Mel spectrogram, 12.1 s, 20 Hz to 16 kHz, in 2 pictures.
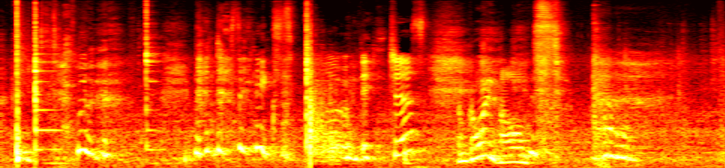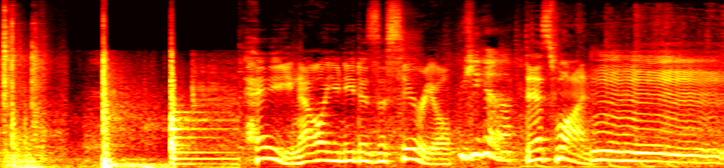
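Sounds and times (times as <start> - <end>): door slamming shut: 6.0 - 8.0.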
